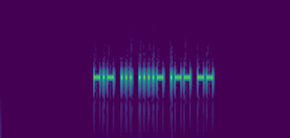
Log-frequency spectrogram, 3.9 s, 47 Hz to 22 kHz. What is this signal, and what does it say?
Morse code, heard as a keyed tone, about 40 wpm, 700 Hz. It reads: KS4WM
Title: USA Call Signs - 5 Characters - 3x Character Spacing - 40wpm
